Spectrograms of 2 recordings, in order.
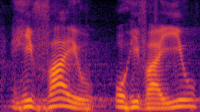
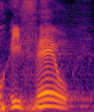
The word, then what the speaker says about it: Rivail: 3 de outubro de 1804, Hippolyte Léon Denisard Rivail, ou Rivel, depende muito das pronúncias, que existiam fenômenos curiosos, que aconteciam em determinados salões, e se ele não tinha interesse de examinar.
